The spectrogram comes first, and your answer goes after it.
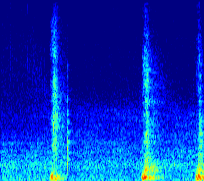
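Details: Four-month-old Miniature Pinscher puppy barking while looking through a window: three short, sharp yaps spaced about half a second apart, with a small click between the first two, in a quiet indoor room.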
